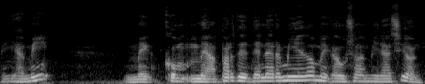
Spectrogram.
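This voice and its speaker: This man's voice sits fairly high. His delivery is moderately paced. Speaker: witness sharing memories. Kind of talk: testimony.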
